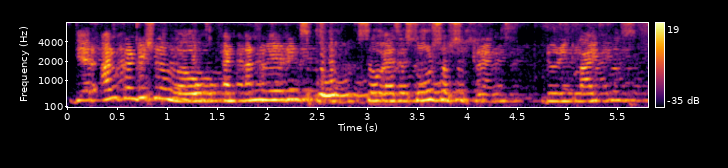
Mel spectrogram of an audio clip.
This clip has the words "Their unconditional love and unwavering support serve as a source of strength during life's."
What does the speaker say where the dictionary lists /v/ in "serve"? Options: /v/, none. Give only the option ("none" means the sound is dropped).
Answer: none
